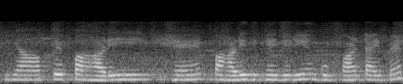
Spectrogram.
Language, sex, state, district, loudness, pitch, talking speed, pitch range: Hindi, female, Bihar, Sitamarhi, -16 LUFS, 220 Hz, 180 wpm, 215-225 Hz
